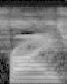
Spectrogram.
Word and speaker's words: Fries: Another one that I wanna mention, which it doesn't often get mentioned, and I believe it's pronounced Fries Rebellion, F-R-I-E-S, takes place under Adams's presidency.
